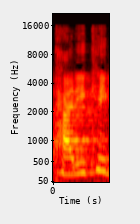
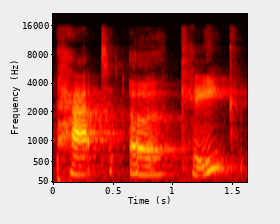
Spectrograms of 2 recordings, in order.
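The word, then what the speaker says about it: pat-a-cake: making by the way did you know that patty cake is actually pronounced pat a cake like not patty but pat egg cake i'm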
